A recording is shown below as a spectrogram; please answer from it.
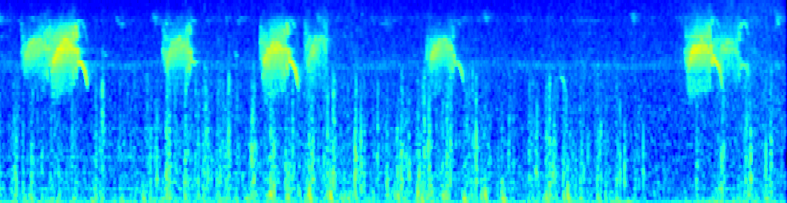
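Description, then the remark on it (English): Short, bright calls of two yellow-bellied sunbirds tending their nest repeat every second or so, five clear chirps high in pitch over a rustling, clattering background, moderately loud. “There's two birds tending to their nest.”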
